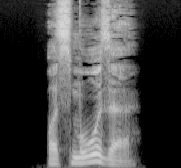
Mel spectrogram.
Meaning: osmosis
- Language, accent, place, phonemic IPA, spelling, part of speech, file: German, Germany, Berlin, /ˌɔsˈmoːzə/, Osmose, noun, De-Osmose.ogg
